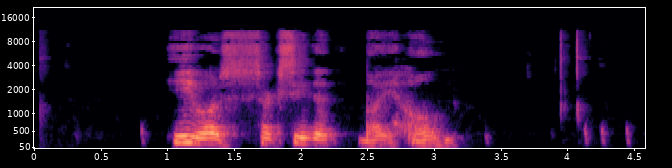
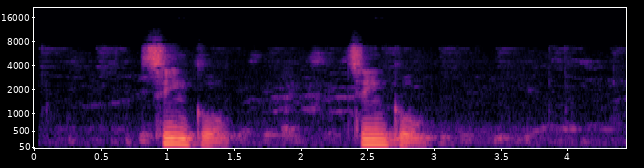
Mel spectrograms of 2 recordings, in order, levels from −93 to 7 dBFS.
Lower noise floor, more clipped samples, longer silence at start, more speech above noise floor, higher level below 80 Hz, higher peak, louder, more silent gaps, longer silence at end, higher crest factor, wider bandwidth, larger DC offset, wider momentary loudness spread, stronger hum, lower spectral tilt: first, -79 dBFS vs -63 dBFS; neither; first, 1.05 s vs 0.8 s; first, 58 dB vs 37 dB; first, -66 dBFS vs -74 dBFS; first, -6 dBFS vs -12 dBFS; first, -22 LUFS vs -27 LUFS; neither; about the same, 1.45 s vs 1.35 s; about the same, 18 dB vs 20 dB; first, 11.5 kHz vs 9.2 kHz; neither; first, 25 LU vs 19 LU; neither; about the same, -5 dB/octave vs -5.5 dB/octave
